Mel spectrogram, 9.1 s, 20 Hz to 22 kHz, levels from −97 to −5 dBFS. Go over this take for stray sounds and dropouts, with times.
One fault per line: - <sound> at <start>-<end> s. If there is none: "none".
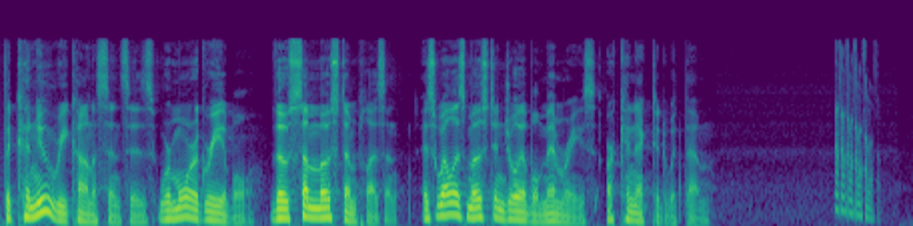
- chirp at 8.3-8.8 s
